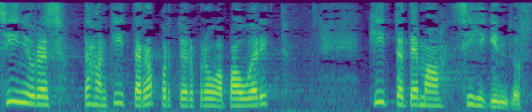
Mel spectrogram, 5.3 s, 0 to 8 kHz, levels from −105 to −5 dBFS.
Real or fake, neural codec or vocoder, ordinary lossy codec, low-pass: real; none; none; 7.2 kHz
